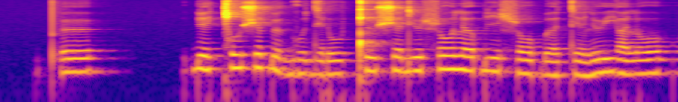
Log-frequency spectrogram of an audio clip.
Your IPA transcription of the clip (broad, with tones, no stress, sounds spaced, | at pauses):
pʼ ø˧ | ɠ e˧ ǀ u˦ ʃ ə˦ ɠ ø˨ ɡ u˨ d ɪ˨ ɾ u˨ ǃ y˦ ʃ ə˧ d y˧ ɬ o˦ l ə˧ ɓ i˦ ɬ o˧ ɓ ə˨˦ t ɪ˨ l y˦ j ɐ˧ l o˦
